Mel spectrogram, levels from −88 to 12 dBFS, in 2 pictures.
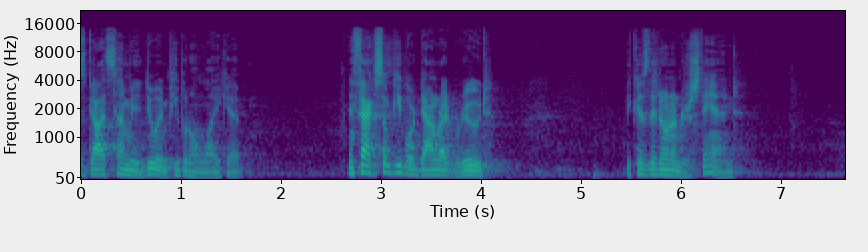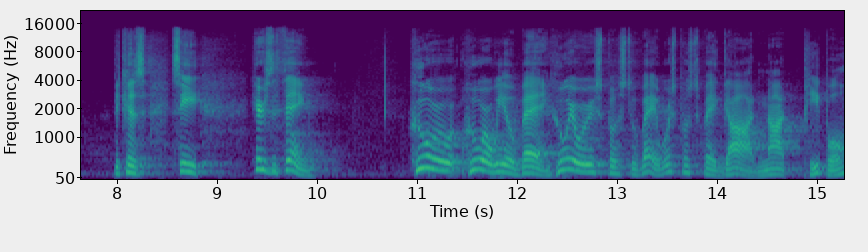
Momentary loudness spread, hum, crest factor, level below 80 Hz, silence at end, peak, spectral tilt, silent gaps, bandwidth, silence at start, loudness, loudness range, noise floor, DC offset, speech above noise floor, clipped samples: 16 LU; none; 22 dB; -72 dBFS; 0 s; -8 dBFS; -4 dB/octave; none; 15 kHz; 0 s; -28 LUFS; 11 LU; -68 dBFS; under 0.1%; 39 dB; under 0.1%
